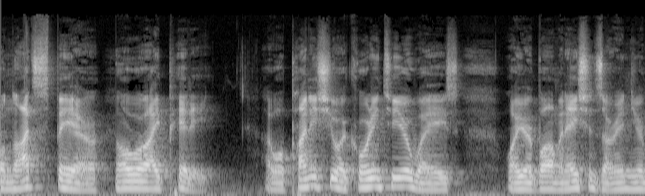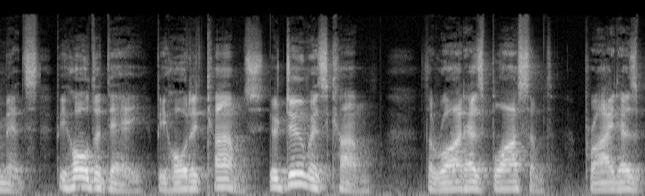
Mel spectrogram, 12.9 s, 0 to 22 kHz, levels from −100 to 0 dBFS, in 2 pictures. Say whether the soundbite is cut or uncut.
cut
